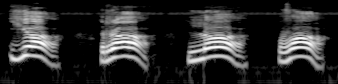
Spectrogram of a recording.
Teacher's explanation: જે વર્ણનો ઉચ્ચાર ગળાના અંદરના ભાગથી થાય એટલે આપણા ગળું છે ગળાના અંદરના ભાગથી જે વર્ણનો ઉચ્ચાર થાય તેને અંતસ્થ વર્ણ કહેવામાં આવે છે. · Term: અંતસ્થ વ્યંજનો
